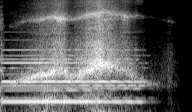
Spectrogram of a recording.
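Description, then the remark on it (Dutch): Wind whistles in a steady, rushing gust, its airy tones swelling and sliding in pitch before the whole sound fades away after a few seconds. “De wind fluit eventjes en neemt een aanloopje.”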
